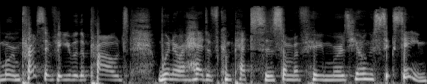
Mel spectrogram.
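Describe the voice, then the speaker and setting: Words come out at a very fast pace, with noticeable background noise behind them. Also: woman. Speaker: radio presenter. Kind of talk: radio interview.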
